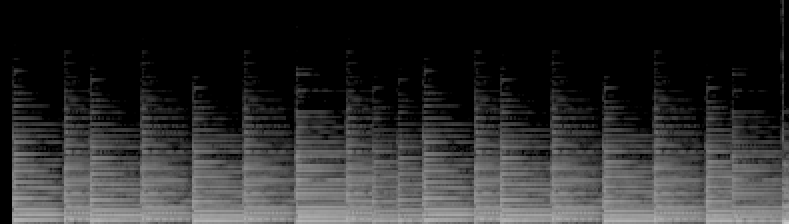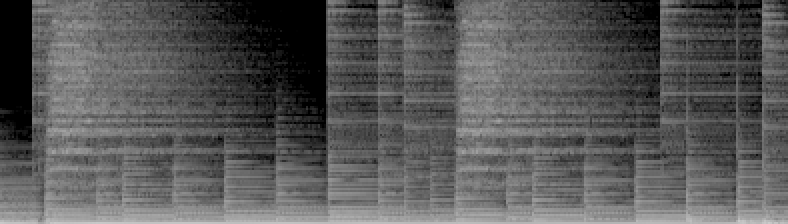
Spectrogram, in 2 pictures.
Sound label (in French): samba des gallinaces tutti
